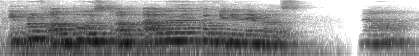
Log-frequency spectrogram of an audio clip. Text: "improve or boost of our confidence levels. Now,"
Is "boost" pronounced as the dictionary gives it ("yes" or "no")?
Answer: yes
